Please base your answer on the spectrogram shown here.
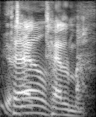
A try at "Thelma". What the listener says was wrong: There's an H in there. It's not Telma.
